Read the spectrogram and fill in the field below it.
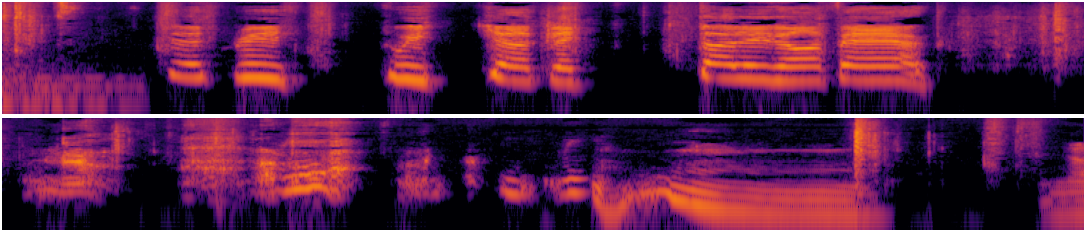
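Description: A man gurgles and moans with his mouth full.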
